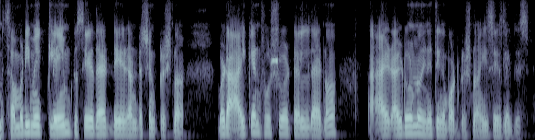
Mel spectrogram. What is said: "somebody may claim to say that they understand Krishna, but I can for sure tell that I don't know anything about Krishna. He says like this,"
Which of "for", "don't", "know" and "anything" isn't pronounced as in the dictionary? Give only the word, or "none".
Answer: anything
